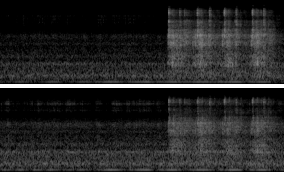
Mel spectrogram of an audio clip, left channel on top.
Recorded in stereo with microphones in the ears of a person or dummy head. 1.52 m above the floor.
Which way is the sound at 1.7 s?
20° left (ahead or behind).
